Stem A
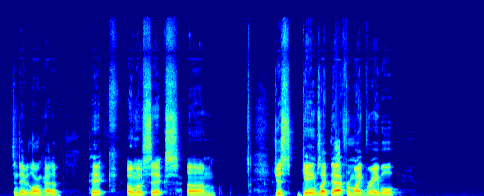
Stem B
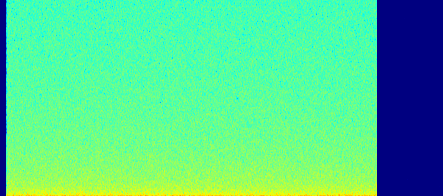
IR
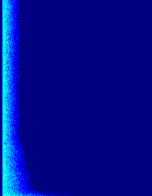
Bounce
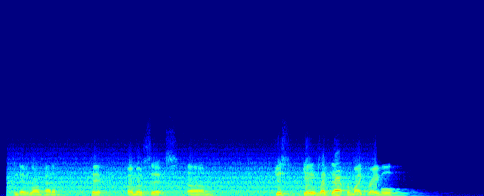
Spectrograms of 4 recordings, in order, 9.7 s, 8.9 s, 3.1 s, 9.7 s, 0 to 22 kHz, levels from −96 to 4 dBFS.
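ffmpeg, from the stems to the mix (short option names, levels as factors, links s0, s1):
-filter_complex "[0:a]equalizer=f=1100:t=o:w=2.9:g=-9.5,aeval=exprs='0.0708*(abs(mod(val(0)/0.0708+3,4)-2)-1)':c=same,volume=0.75,asplit=2[s0][s1];[s1]volume=0.447[s2];[1:a]highpass=170,aecho=1:1:1.9:0.35,asoftclip=type=hard:threshold=0.0501,volume=0.178[s3];[2:a]atrim=start_sample=2205[s4];[s2][s4]afir=irnorm=-1:irlink=0[s5];[s0][s3][s5]amix=inputs=3:normalize=0,lowpass=f=2500:w=0.5412,lowpass=f=2500:w=1.3066"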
